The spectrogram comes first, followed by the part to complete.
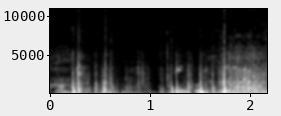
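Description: Plastic wrapping crinkling in quick, irregular crackles as it is handled.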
